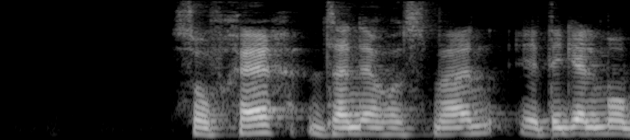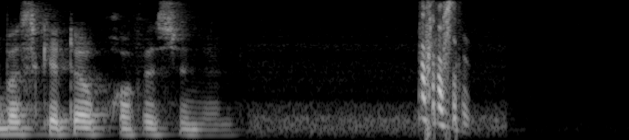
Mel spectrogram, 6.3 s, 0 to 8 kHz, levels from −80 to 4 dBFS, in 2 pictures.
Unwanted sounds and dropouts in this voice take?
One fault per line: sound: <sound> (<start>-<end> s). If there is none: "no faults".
sound: chirp (5.2-5.5 s)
